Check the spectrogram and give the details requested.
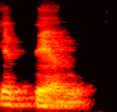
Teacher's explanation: nós temos uma aspiração áspera. E por conta disto, eu agora que atentei, prestei atenção melhor, a gente vai ter que pronunciar como ré.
